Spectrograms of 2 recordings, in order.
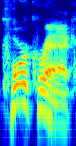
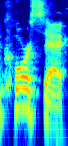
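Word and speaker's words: Korsak: this football season uh Adam corkrack or whatever however you say his name Adam corsack there we go of Rutgers that's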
